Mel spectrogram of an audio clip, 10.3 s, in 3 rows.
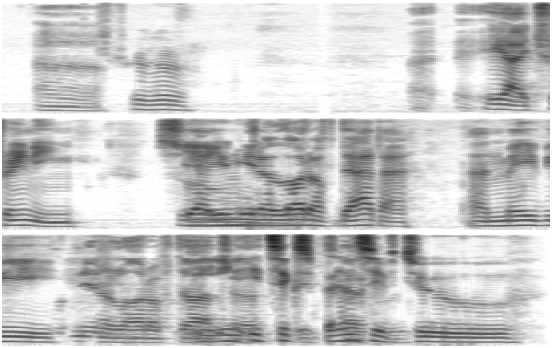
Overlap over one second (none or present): present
